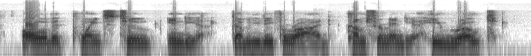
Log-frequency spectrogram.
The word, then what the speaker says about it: Fard: Everyone who says that they had heard him use his name say that he pronounced his name Farad.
